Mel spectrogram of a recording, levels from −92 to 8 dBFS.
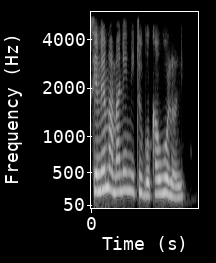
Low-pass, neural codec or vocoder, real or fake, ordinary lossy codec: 5.4 kHz; codec, 16 kHz, 1 kbps, X-Codec, HuBERT features, trained on general audio; fake; none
